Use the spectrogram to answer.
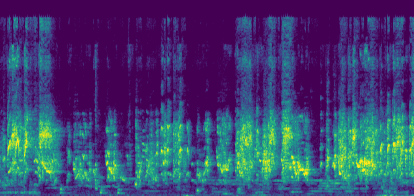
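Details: Several budgies eating corn produce rapid, overlapping high chirps and buzzy warbles, with short pulses throughout and a light knock near the end.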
